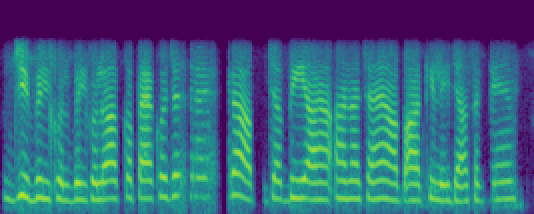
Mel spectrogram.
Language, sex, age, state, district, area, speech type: Urdu, female, 18-30, Uttar Pradesh, Aligarh, urban, conversation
